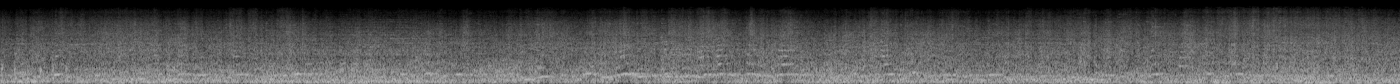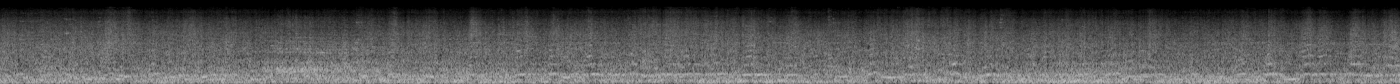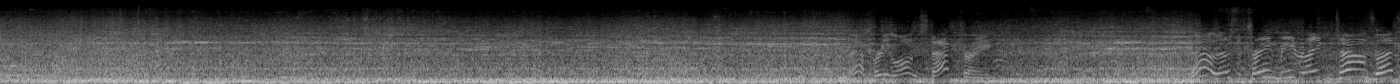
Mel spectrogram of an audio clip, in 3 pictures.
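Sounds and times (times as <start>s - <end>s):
wheels clicking over rail joints: 0.0s - 30.0s
steel wheels rumbling on rail: 0.0s - 42.0s.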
